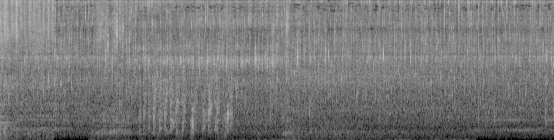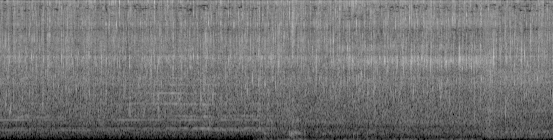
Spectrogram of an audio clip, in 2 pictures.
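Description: Faint, steady trickle and splash of a small stream running over rocks.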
